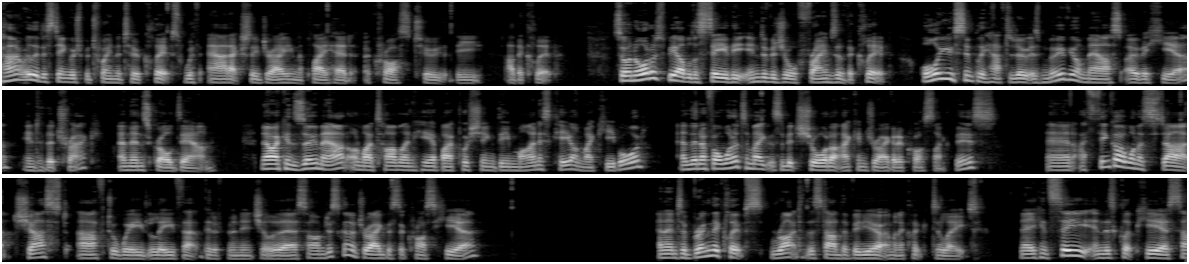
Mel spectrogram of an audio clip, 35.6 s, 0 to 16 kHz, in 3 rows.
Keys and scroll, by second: 17.4 -, 33.4 BackSpace, 33.8 space, 35.4 space.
